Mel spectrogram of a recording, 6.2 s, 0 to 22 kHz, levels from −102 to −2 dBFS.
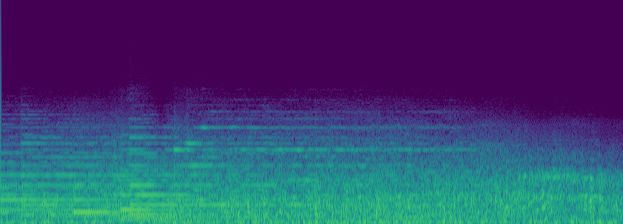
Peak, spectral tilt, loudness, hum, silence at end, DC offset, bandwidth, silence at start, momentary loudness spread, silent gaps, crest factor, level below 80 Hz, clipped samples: -16 dBFS; -12.5 dB/octave; -33 LUFS; none; 0 s; under 0.1%; 3.3 kHz; 0 s; 5 LU; none; 16 dB; -40 dBFS; under 0.1%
